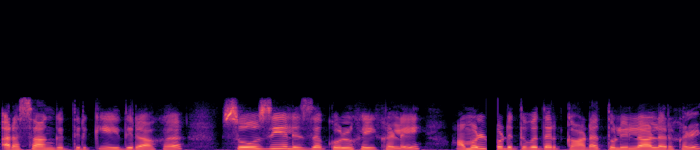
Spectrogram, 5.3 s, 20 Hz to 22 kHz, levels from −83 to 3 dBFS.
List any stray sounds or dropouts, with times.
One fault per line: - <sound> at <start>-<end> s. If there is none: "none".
- dropout at 3.6-3.7 s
